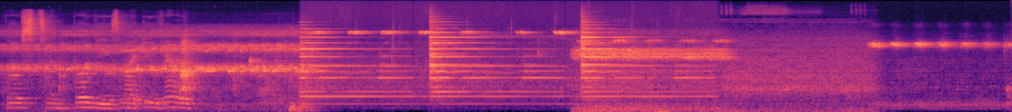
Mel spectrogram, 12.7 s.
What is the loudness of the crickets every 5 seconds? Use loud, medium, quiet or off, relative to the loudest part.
loud, loud, medium.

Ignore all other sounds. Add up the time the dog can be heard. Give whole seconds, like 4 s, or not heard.
not heard.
